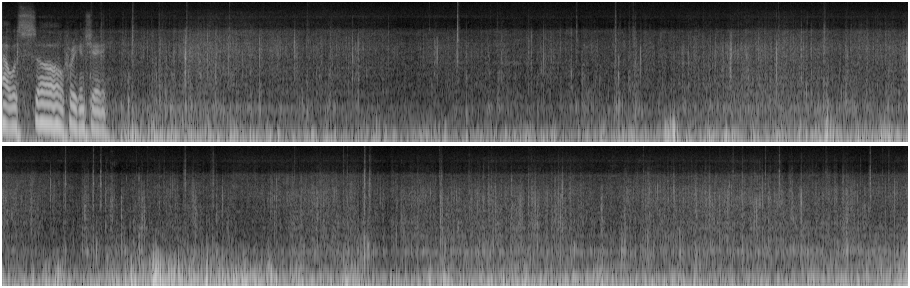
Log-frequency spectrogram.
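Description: Mountain bike tyres roll and crunch over a dirt singletrack.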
